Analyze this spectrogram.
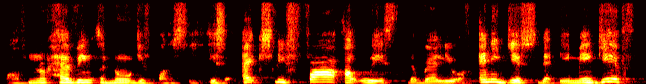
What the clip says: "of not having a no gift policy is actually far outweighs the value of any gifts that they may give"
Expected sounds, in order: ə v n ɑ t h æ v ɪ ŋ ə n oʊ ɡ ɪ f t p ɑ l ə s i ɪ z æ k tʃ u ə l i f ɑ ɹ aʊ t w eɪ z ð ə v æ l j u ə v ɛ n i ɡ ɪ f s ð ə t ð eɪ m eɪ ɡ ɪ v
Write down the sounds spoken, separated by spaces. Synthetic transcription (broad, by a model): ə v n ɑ h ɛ v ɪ ŋ ə n oʊ ɡ ɪ f t p ɑ l ə s i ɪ s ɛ k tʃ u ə l i f ɑ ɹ aʊ t w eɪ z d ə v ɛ l j u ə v ɛ n i ɡ ɪ f s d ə t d eɪ m eɪ ɡ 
